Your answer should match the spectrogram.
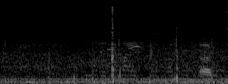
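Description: Faint, distant children's voices over a steady low hum, with a sharp click about a second in and a softer one near the end.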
